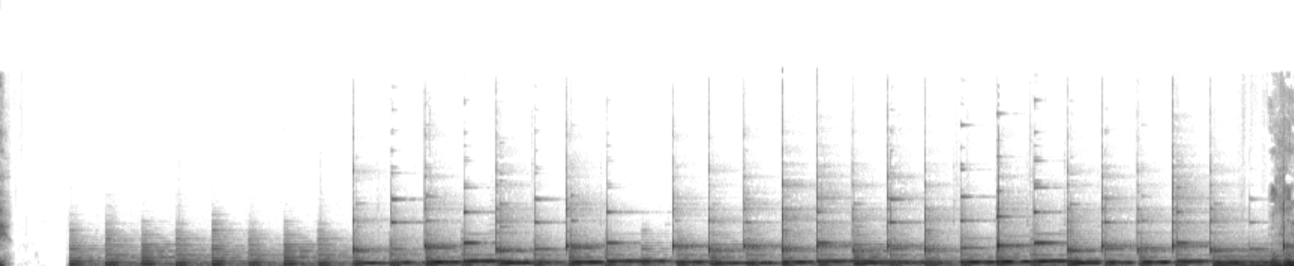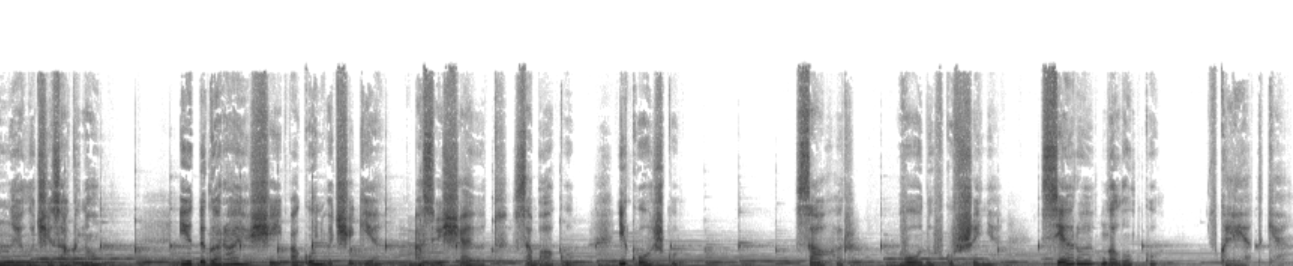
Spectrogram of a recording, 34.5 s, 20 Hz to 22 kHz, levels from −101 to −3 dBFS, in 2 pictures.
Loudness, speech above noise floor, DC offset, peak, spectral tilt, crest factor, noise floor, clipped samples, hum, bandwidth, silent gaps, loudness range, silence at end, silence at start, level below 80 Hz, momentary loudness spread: -25 LUFS; 50 dB; under 0.1%; -6 dBFS; -5 dB/octave; 18 dB; -73 dBFS; under 0.1%; none; 16.5 kHz; 0.62-0.87 s; 7 LU; 0.05 s; 0 s; -54 dBFS; 13 LU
